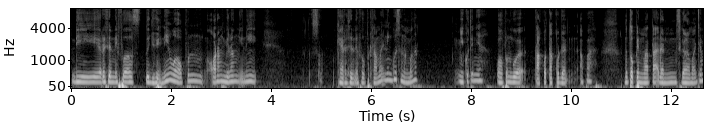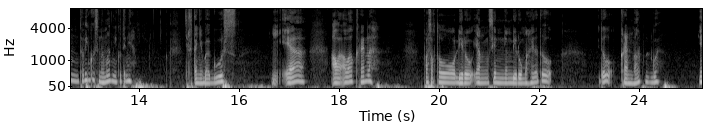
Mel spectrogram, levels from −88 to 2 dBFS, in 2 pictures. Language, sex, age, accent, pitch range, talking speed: Indonesian, male, 20-39, native, 125-160 Hz, 130 wpm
